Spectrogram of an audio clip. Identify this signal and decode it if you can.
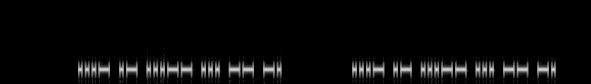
Morse code, heard as a keyed tone, about 36 wpm, 700 Hz. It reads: VA3SMN VA3SMN
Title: DXCC-100 Call Signs - 6 Characters - Repeated 2x - 35wpm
